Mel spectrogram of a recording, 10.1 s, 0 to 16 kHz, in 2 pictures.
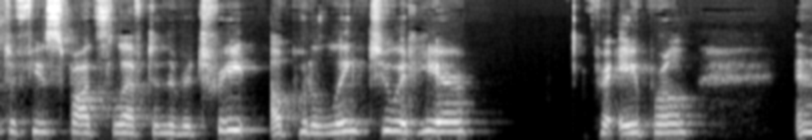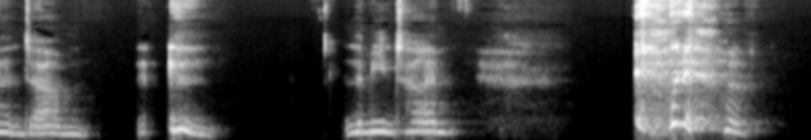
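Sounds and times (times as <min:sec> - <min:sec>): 
speech: 0:00.0 - 0:03.0, 0:03.7 - 0:06.5, 0:07.2 - 0:08.3, 0:09.0 - 0:09.8
single short harsh cough: 0:06.0 - 0:06.5, 0:09.0 - 0:09.9.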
